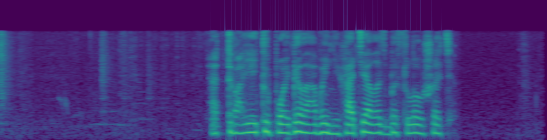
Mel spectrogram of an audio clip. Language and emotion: Russian, angry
